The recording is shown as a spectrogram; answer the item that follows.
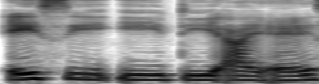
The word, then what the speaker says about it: acedia: The 8th deadly sin, I don't know how to pronounce it. It's ACEDIA, so acedia.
